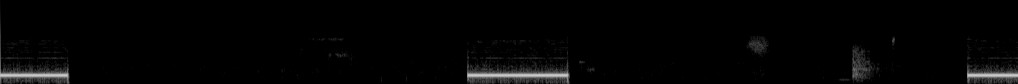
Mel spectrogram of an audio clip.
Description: Ringback tone (Europe, 425 Hz).
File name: out- -2011- - - .2527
